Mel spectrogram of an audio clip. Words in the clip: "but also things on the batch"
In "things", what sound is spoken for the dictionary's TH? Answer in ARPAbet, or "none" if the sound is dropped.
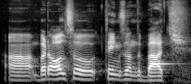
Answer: T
